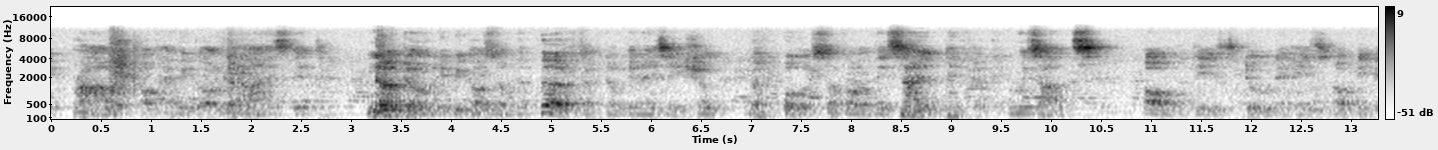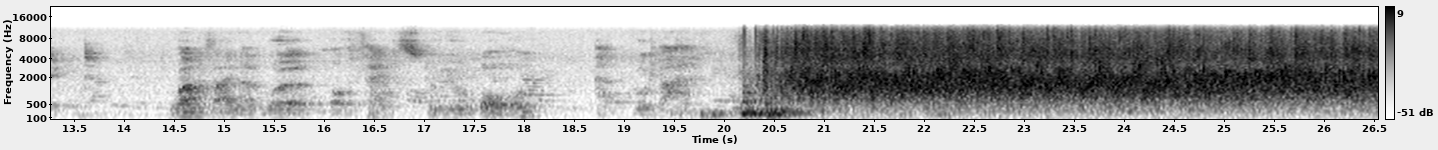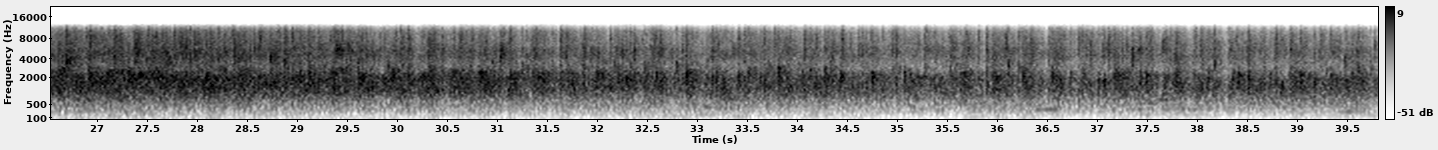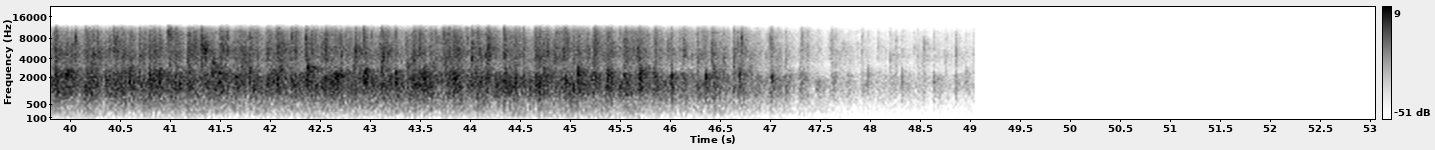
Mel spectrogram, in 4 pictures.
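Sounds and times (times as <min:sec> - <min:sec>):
audience applauding: 0:20.1 - 0:49.0.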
